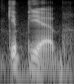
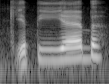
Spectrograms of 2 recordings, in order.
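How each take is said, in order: First: "Gippy Ebb" run together as Gip-yeb, falling; hard g on "Gippy Ebb", squeezed into two syllables, dropping at the end; alternative pronunciation. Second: "Gippy Ebb" as separate words, pitched high and rising; trying a pronunciation. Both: Shown as a demonstration. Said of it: "I don't know how to pronounce your name".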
